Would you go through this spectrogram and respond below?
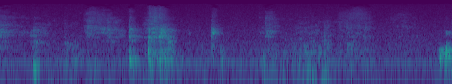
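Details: Mama Seraphina's young kittens, a litter of four (three boys, one girl), indoors, objecting to being pottied before weighing: short, high, strained mews in scattered bursts among rustling handling noises over a faint steady hum.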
